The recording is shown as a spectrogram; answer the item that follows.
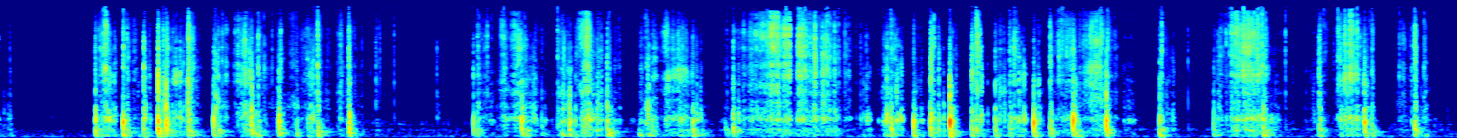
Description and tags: Foot steps on concrete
